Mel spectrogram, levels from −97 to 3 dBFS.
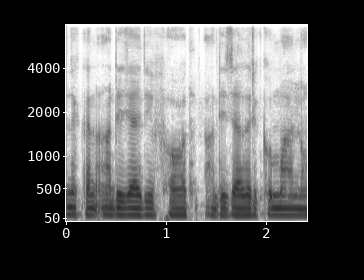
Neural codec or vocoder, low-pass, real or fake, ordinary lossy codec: codec, 16 kHz, 4 kbps, X-Codec, HuBERT features, trained on general audio; none; fake; none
